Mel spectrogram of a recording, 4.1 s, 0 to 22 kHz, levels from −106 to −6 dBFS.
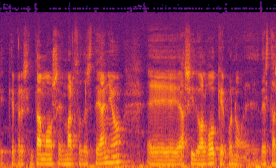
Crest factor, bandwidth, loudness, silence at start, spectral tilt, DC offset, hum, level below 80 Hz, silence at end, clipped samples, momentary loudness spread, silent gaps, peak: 18 dB; 18.5 kHz; -24 LUFS; 0 s; -4.5 dB/octave; under 0.1%; none; -38 dBFS; 0 s; under 0.1%; 8 LU; none; -6 dBFS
